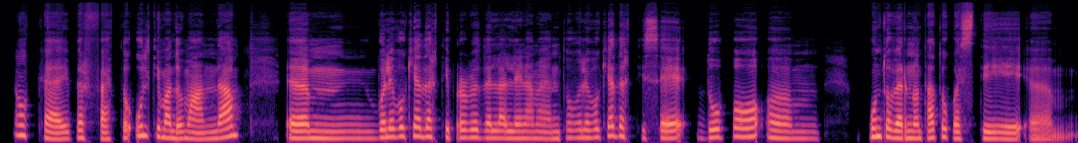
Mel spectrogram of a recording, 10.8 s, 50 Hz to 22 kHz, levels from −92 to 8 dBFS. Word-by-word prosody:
Okay, 195 -11 0
perfetto. 180 -2 -3
Ultima 245 -5 +2
domanda, 185 +4 +2 0.5
ehm, 190 -1 +1
volevo 225 +4 +2
chiederti 240 -2 0
proprio 210 +1 0
dell'allenamento; 190 -1 -1
volevo 210 +1 -2
chiederti 250 -2 -2
se 200 +9 0
dopo, 220 +4 0
uhm, 185 -3 -2 0.5
punto 235 +1 +4
aver 195 -3 +5
notato 195 +3 +1
questi 180 -3 -1
ehm, 85 -1 -6
195 Hz, 105 wpm, -21 LUFS, 185-220 Hz, 0.5 s, aver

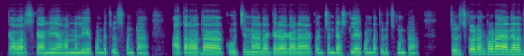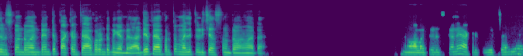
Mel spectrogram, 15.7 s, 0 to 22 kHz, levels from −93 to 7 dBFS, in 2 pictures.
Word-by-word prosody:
Covers 135 -1 0
కానీ 130 -1 +2
ఏవన్నా 130 0 -1
లేకుండా 130 0 -3
చూసుకుంటా. 130 -1 -5 0.5
ఆ - - +4
తర్వాత 140 +3 +2 0.4
కూర్చున్న 150 +1 -2 0.2
దగ్గర 140 +1 +1 0.2
కాడా 140 +1 +2 0.2
కొంచెం 135 0 -4
డస్ట్ 130 +1 -4
లేకుండా 140 0 -1
తుడుచుకుంటా. 130 -1 -5 0.6
తుడుచుకోవడం 170 +3 +2
కూడా 175 +1 +6
అది 160 -1 +2
ఎలా 160 - +3
తుడుచుకుంటామంటే 155 -1 -1
అంటే 165 +1 -4
పక్కన 165 +3 -1
పేపరుంటుంది 155 0 +1
కదండీ! 125 -2 0
అదే 160 +6 +4
పేపర్‌తో 165 0 +3
మళ్ళీ 155 +1 +1
తుడిచేస్తూ 145 0 -2
ఉంటాం 130 -1 -2
అనమాట. 125 -1 -3 2.4
అలా 140 0 +2
తెలుసుకొని, 150 +4 -7
అక్కడ 150 -2 -7
కూర్చొని 155 +3 -8
145 Hz, 125 wpm, -22 LUFS, 130-155 Hz, 2.4 s, కూడా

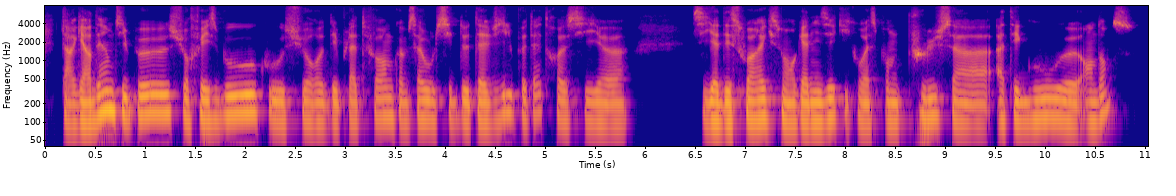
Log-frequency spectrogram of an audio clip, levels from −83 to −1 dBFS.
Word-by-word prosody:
tu - - -6
as - - +2
regardé 105 +5 +3
un 160 +1 +6
petit 145 -5 +2
peu 140 +2 +3
sur 140 -5 -2
Facebook 130 +5 +2
ou 110 -1 +1
sur, 105 0 -3
heu, - - -1
des 105 +2 -2
plateformes 120 +4 -4
comme 105 -2 -4
ça 110 +2 -1
ou 110 - +2
le 105 - -3
site 110 0 -1
de 110 - +2
ta 105 0 +1
ville 135 +7 -3
peut 140 - -5
être, 135 -4 -7
heu, - - -1
si 105 0 -2
heu, 100 0 -1 0.7
s'il 105 - -3
y - - +5
a - - +6
des 105 +1 +4
soirées 110 +2 +2
qui 115 - -4
sont 115 - -2
organisées 105 +3 +2
qui 115 - -10
correspondent 105 0 -3
plus 120 +3 -1
à 100 -2 0
à 110 - -2
tes 110 0 0
goûts, 115 +2 0
heu, 105 -1 +1
en 105 0 -2
danse? 140 - -3
110 Hz, 240 wpm, -25 LUFS, 105-120 Hz, 0.7 s, un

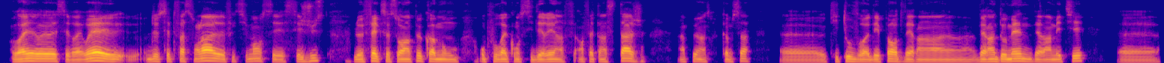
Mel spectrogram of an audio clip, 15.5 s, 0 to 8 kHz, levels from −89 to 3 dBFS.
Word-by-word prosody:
Ouais, 110 +5 +5
ouais, 115 0 +6
ouais, 110 0 +5
c'est 105 -3 -7
vrai. 90 +1 0
Ouais, 110 0 +7
heu, - - -14
de 100 +2 -3
cette 105 +1 -8
façon-là, 110 +4 +5
heu, 110 - +3
effectivement, 105 +3 -6
c'est 95 -4 -7
c'est 95 +3 -6
juste 125 +6 -7 0.3
le 95 0 0
fait 110 +4 +2
que 105 - -18
ce 105 - -3
soit 100 0 +2
un 100 - +1
peu 120 -1 -3
comme 100 -2 +1
on 95 -2 -4 0.3
on 100 - -4
pourrait 100 -1 0
considérer 100 0 -3
un 95 -3 -4
f - - -26
en - - -10
fait, - - -7
un 95 -1 -5
stage, 105 -3 +1 0.5
un - - -9
peu 105 - -6
un 95 -2 -5
truc - - -26
comme 100 -2 -6
ça, 110 +1 -5 0.4
heu, 80 0 -7
qui 95 - -11
t'ouvre 95 -4 0
des 95 +1 -1
portes 105 -1 +1
vers 95 -1 -2
un 90 0 -6
vers 100 +3 0
un 100 0 +1
domaine, 105 +1 +2
vers 95 -2 -2
un 90 0 -3
métier. 120 +7 -3 0.4
Heu, 80 0 -9
100 Hz, 205 wpm, -20 LUFS, 90-110 Hz, 0.5 s, Ouais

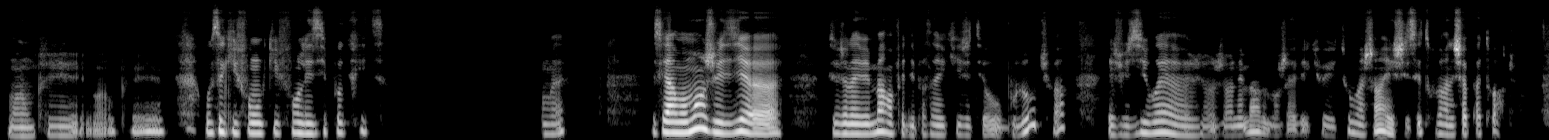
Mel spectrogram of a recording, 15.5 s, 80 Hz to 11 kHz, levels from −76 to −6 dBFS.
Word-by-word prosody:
Moi 150 - -7
non 150 0 -6
plus, 160 0 -10
moi - - -10
non 230 - -8
plus, 230 0 -6 0.4
ou 205 - -2
ceux 220 +1 +3
qui 210 -1 -3
font 195 0 +1
qui 195 +1 -8
font 205 +1 -5
les 190 +1 0
hypocrites. 215 +1 -10 1.6
Ouais 185 +4 -8 0.9
parce 210 - -6
qu'il 215 - +5
y - - +13
a 210 - +10
un - - +8
moment 235 +8 +8
je 220 -4 +3
lui 205 - +6
ai 190 - -2
dit, 225 +3 +5
heu- - - +8
parce 95 +1 +1
que 195 - -5
j'en 190 0 +1
avais 185 0 +3
marre 225 +2 +3
en 195 - 0
fait, - - -10
des 165 - -8
personnes 180 +1 -11
avec 170 0 -6
qui 175 - -12
j'étais 165 - -12
au 85 -2 -7
boulot, 230 - -3
tu - - -15
vois- 290 - -7 0.4
et 170 - -6
je 170 - -11
lui 165 - -9
dis: 200 +4 -2
«Ouais, 210 +1 +1
heu, 165 -4 -4
j'en 160 - -12
j'en 160 +1 -11
ai 170 - -5
marre 110 0 -4
de 100 - -10
manger 90 +1 -12
avec 90 - -13
eux - - -11
et 155 - -14
tout, 215 - -10
machin, 175 - 0
et 100 - 0
j'essaie 195 - -1
de - - -11
trouver 190 -3 -9
un 175 - -3
échappatoire» 180 - +2
tu - - -24
vois? 375 - -53
190 Hz, 260 wpm, -23 LUFS, 165-210 Hz, 1.6 s, y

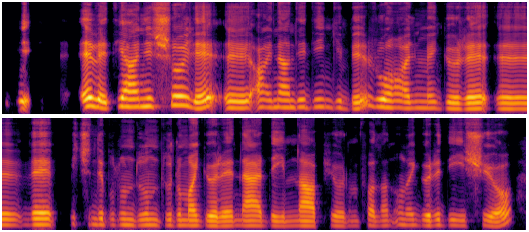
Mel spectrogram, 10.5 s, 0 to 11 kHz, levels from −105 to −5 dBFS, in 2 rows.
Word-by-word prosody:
E 390 0 +1 0.5
evet, 225 -5 +7
yani, 230 0 +4
şöyle, 275 - +4
eee, 195 0 +2
aynen 210 -1 -4
dediğin 220 0 -9
gibi, 195 +4 -5
ruh 220 -2 +4
hâlime 190 -1 -4
göre, 170 -1 +1
eee, 165 -1 -3
ve 175 0 +2 0.2
içinde 175 -3 -11
bulunduğum 165 -1 -10
duruma 155 0 -5
göre; 140 0 -2
neredeyim, 140 -1 -4
ne - - -6
yapıyorum, 140 0 -4
falan 145 -1 -11
ona 160 -2 -14
göre 155 0 -7
değişiyor, 145 -3 -5
170 Hz, 135 wpm, -25 LUFS, 150-200 Hz, 0.5 s, evet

